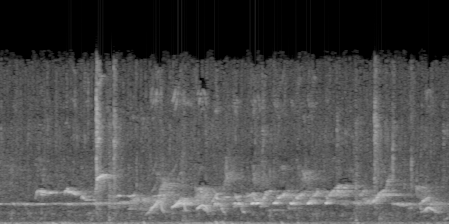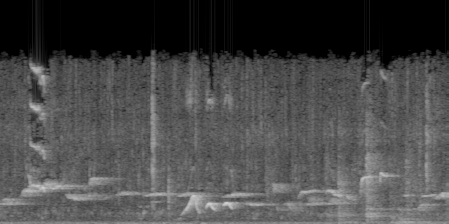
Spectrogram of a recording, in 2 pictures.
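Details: Oriental magpie-robin from Aceh delivering strange borrowed phrases; varied whistled notes, downward slurs and quick chattering runs, a few sharp high clicks, over low background noise.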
